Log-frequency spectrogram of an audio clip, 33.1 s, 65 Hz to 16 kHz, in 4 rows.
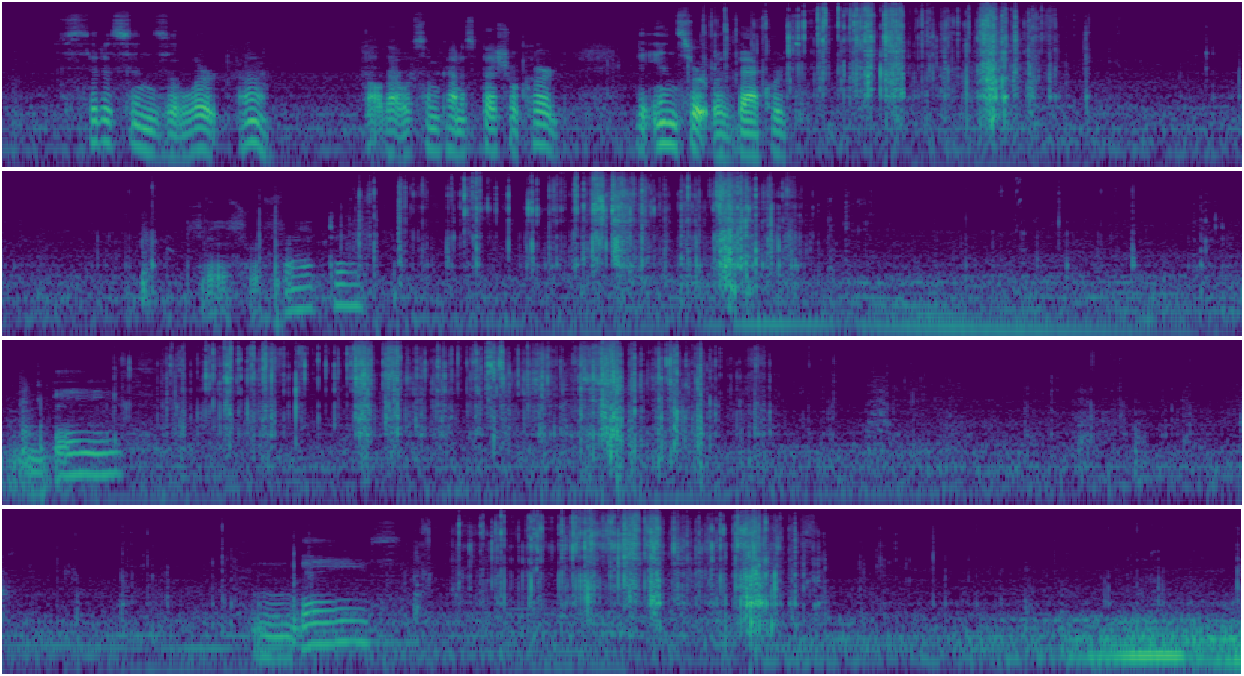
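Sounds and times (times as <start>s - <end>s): foil wrapper crinkling: 4.5s - 7.3s, 10.5s - 14.1s, 17.2s - 22.2s, 27.5s - 31.0s.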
